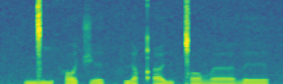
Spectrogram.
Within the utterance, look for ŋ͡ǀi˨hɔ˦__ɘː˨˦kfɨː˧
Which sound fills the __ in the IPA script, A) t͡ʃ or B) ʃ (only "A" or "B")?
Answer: A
